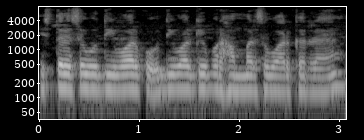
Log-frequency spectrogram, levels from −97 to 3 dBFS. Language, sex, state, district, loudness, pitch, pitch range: Hindi, male, Bihar, Araria, -33 LUFS, 150 Hz, 145-155 Hz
